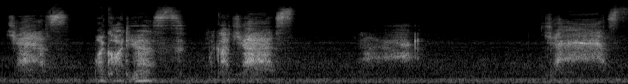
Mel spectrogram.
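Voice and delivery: ecstatic hushed whisper; whispered yes. Real, not acted. Reader whispers delight to viewers over the mates. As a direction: whisper your joy.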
